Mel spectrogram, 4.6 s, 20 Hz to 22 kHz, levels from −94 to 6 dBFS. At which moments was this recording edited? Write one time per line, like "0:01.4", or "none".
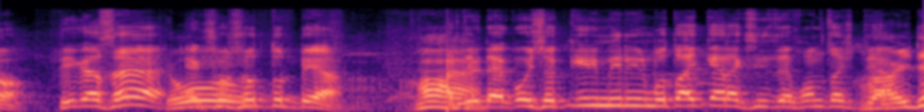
0:02.2

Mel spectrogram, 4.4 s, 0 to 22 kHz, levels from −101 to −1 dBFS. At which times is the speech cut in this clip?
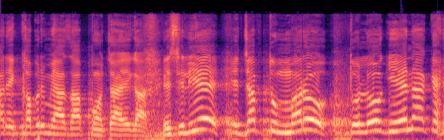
0:01.5
0:02.3

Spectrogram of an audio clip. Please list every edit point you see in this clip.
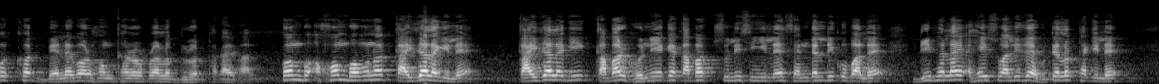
0:02.8

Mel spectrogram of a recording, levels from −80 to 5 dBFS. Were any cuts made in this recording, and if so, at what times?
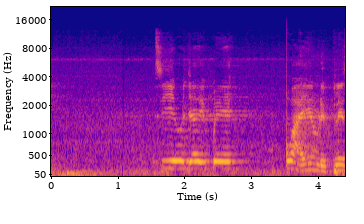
0:01.1
0:03.5

